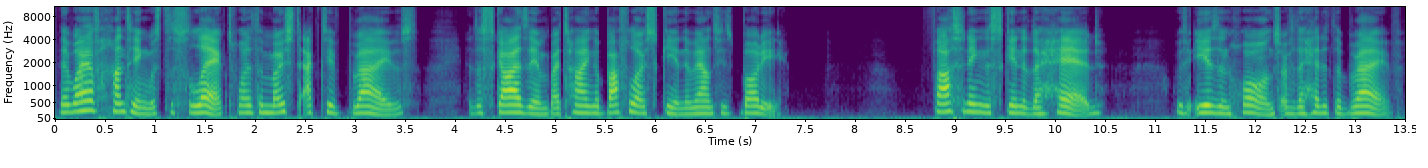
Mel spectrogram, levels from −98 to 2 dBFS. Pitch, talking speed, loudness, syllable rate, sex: 195 Hz, 180 wpm, -19 LUFS, 5.3 syllables/s, female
